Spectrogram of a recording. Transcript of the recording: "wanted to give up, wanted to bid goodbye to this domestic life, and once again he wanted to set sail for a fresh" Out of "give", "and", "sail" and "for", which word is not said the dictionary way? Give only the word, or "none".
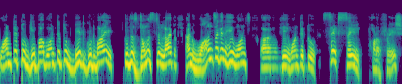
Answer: give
